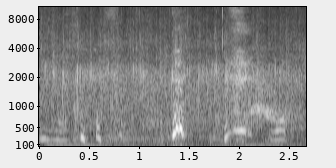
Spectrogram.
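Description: An audience claps in a steady, continuous patter for a few seconds, welcoming a guest delegate from CISDI, while voices call out and cheer over it, with a brief louder burst midway.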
